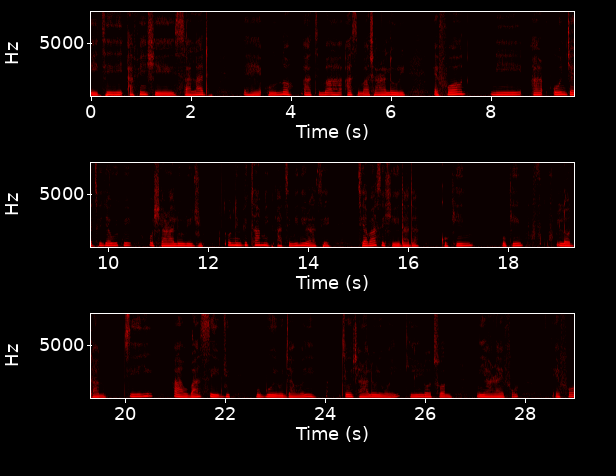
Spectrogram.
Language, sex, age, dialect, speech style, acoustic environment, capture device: Yoruba, female, 25-34, Nigeria - Ibadan, focused; relaxed, nature, mobile / macOS / Safari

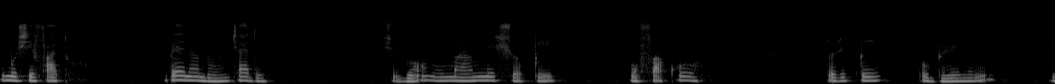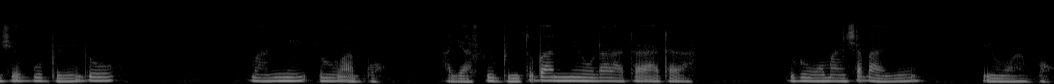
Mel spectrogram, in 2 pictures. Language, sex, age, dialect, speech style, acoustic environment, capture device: Yoruba, female, 35-44, Nigeria - Lagos Yoruba, relaxed, silence; appliances, mobile / Linux / Chrome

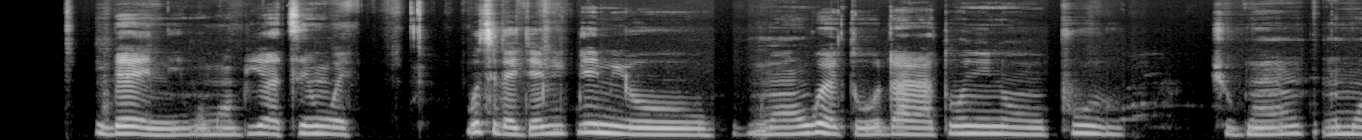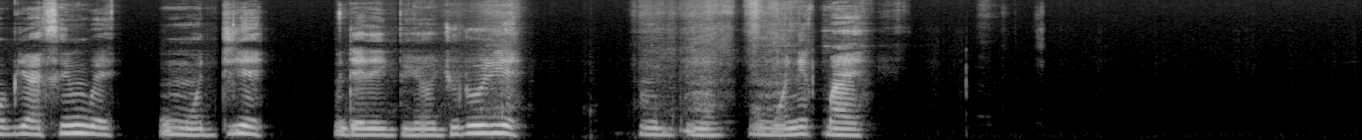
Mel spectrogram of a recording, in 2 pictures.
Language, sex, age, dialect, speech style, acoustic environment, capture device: Yoruba, female, 25-34, Nigeria - Lagos Yoruba, focused, nature, mobile / Linux / Chrome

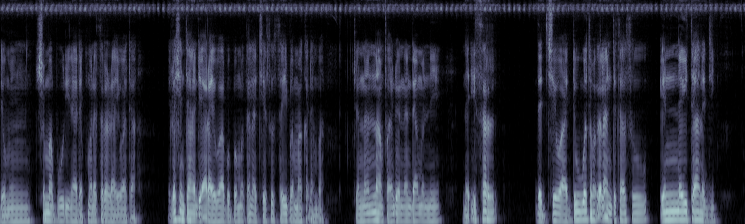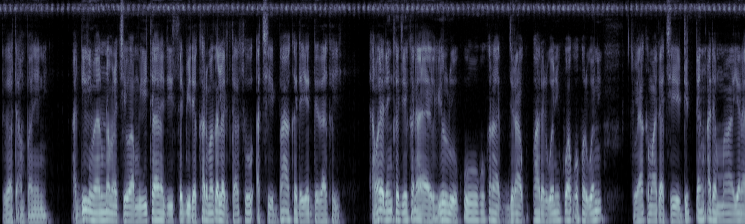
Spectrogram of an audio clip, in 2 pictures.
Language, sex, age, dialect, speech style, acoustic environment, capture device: Hausa, male, 25-34, Nigeria - Kano, focused, silence, mobile / Linux / Chrome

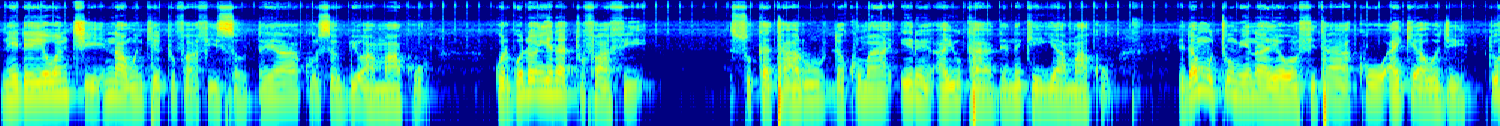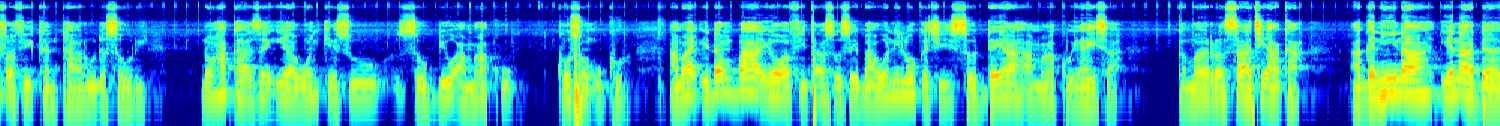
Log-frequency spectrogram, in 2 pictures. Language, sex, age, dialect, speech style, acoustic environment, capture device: Hausa, male, 18-24, Nigeria - Nigerian Standard, relaxed, silence, mobile / Linux / Chrome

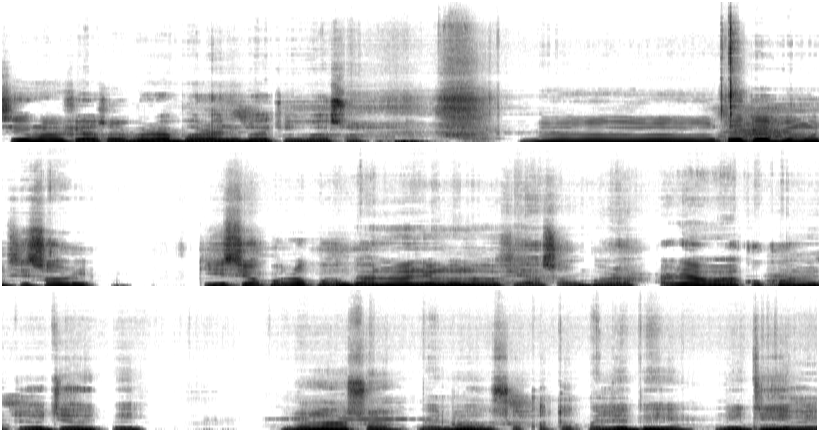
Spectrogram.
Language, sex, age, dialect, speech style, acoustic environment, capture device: Yoruba, male, 25-34, Nigeria - Ibadan, happy; anxious; nervous; excited, people talking; music; traffic; construction, mobile / Linux / Chrome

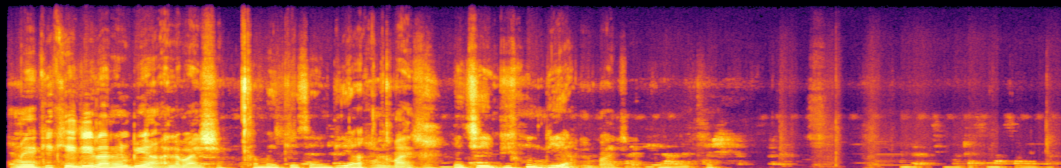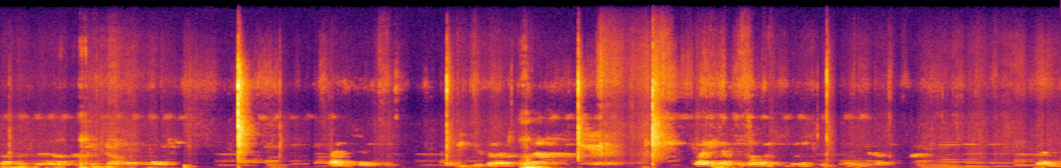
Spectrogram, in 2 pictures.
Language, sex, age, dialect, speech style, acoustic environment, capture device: Hausa, female, 45-54, Nigeria - Kano, happy; relaxed; excited; focused, nature, mobile / Linux / Chrome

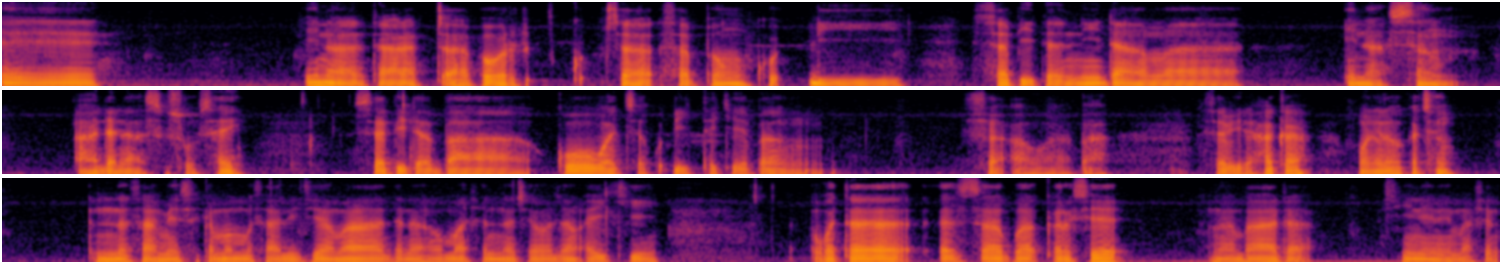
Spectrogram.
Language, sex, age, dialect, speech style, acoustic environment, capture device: Hausa, male, 18-24, Nigeria - Kano, excited; focused; happy, silence, mobile / Linux / Chrome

